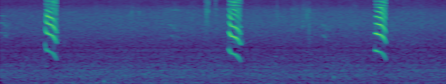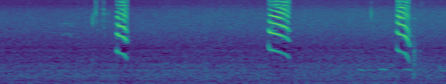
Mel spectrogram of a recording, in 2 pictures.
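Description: Roe deer giving high, thin squeals that slide steeply downward, repeated every two seconds or so.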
